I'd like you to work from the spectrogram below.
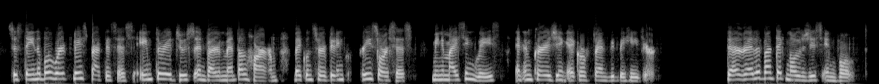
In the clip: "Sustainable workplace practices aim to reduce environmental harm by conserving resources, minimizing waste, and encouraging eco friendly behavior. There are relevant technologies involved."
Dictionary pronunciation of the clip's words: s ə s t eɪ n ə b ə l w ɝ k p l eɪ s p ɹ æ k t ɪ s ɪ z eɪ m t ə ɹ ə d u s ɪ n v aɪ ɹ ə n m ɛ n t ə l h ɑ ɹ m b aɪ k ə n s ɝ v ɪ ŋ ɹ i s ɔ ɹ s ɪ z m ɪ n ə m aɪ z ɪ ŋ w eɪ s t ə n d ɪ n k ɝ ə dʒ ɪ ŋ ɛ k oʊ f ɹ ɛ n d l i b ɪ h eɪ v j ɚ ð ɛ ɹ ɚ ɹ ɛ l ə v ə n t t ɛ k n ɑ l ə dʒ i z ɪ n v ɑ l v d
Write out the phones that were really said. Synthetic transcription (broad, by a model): s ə s t eɪ n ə b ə l w ɝ k p l eɪ s p ɹ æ k t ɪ s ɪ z eɪ m t ə ɹ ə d u s ɪ n v aɪ ɹ ə n m ɛ n t ə l h ɑ ɹ m b aɪ k ə n s ɝ v ɪ ŋ ɹ i s ɔ ɹ s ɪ s m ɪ n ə m aɪ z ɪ ŋ w eɪ s t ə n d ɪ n k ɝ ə dʒ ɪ ŋ ɛ k oʊ f ɹ ɛ n d l i b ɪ h eɪ v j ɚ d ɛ ɹ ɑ ɹ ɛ l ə v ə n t t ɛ k n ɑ l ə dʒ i s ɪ n v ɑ l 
